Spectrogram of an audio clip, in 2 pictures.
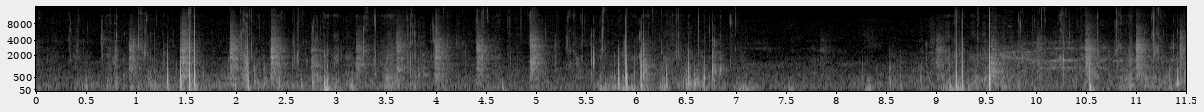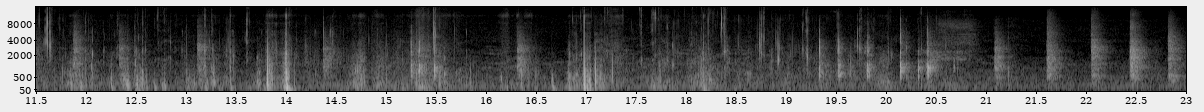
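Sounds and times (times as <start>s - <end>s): dog chewing and crunching food: 0.0s - 7.3s, 7.9s - 21.3s.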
